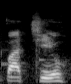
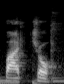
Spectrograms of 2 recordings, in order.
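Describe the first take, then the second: First: The middle consonant is a z sound. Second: The middle consonant is a ch sound. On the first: "at lalong-lalong hindi Fazio" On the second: "hindi nababasa bilang Pacho"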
